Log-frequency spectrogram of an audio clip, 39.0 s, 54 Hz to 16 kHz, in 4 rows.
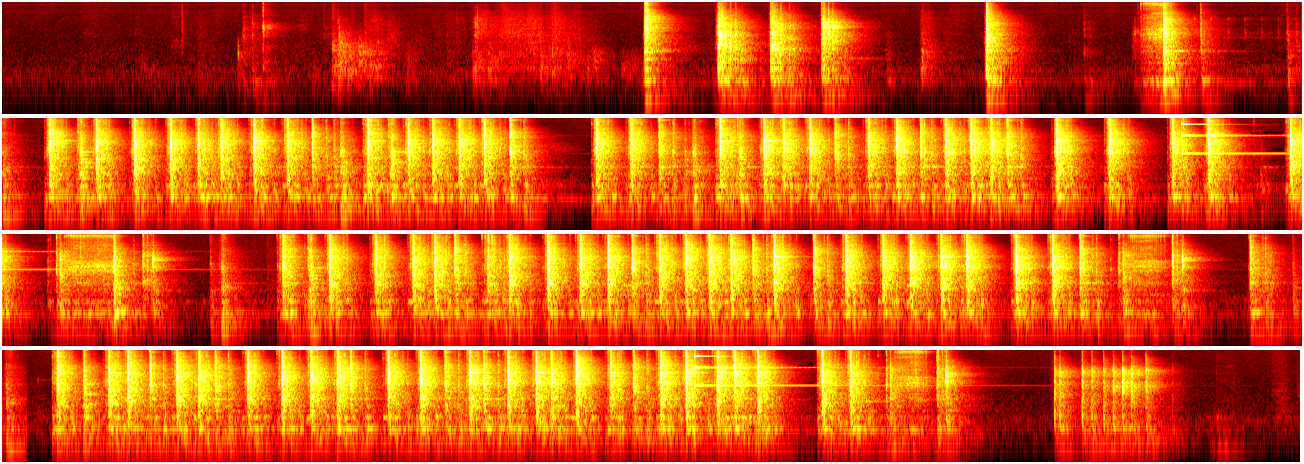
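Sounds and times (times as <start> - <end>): typewriter bell ringing: 18.6 - 21.8, 34.3 - 37.7
typewriter keys striking: 18.8 - 36.5.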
